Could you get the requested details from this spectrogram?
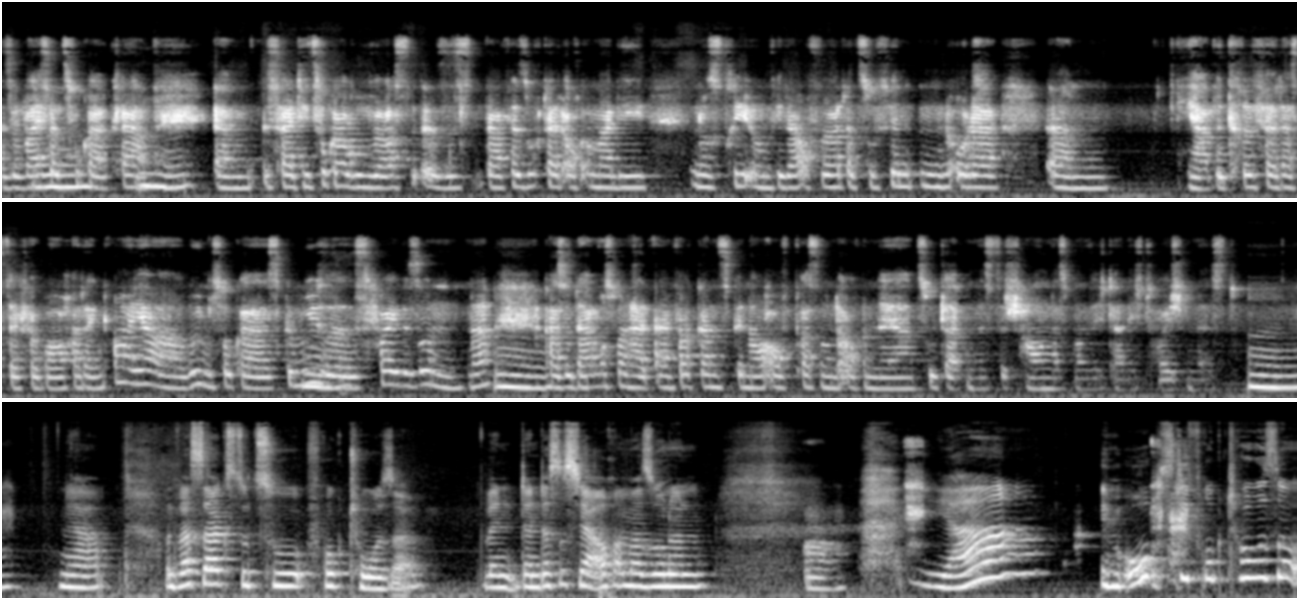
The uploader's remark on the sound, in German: bei uns im Instagram Live Interview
